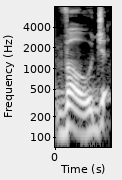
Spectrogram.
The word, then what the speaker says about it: Voge: Il nome corretto, come da sito ufficiale, è Vosges, si pronuncia così anche se tutti dicono Vosges, Trofeo 350 AC, dove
